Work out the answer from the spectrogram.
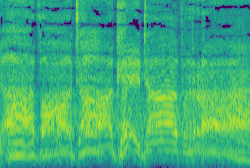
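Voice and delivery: high, drawn-out scream of a killing curse. A narrator's reading. Voldemort casts his killing curse at Harry, screaming it slowly. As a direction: scream the curse long and loud. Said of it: "Voldemort schrie".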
